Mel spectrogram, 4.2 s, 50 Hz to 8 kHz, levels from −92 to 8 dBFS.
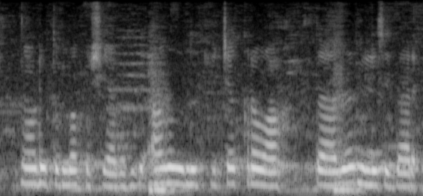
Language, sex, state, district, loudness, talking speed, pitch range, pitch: Kannada, female, Karnataka, Shimoga, -14 LUFS, 115 wpm, 210-235 Hz, 225 Hz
